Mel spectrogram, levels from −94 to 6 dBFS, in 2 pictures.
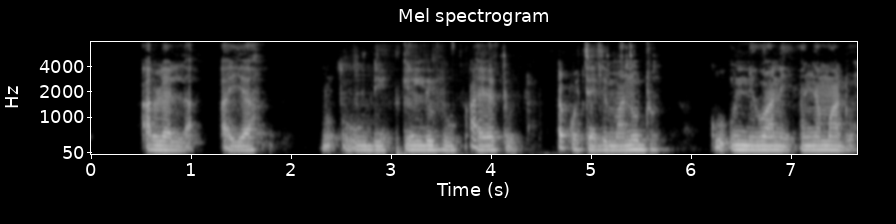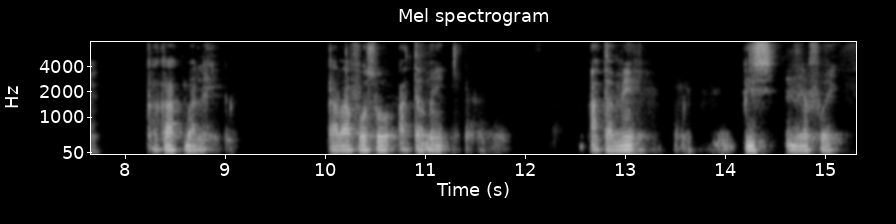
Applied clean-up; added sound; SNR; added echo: neural mask model Resemble Enhance denoiser.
